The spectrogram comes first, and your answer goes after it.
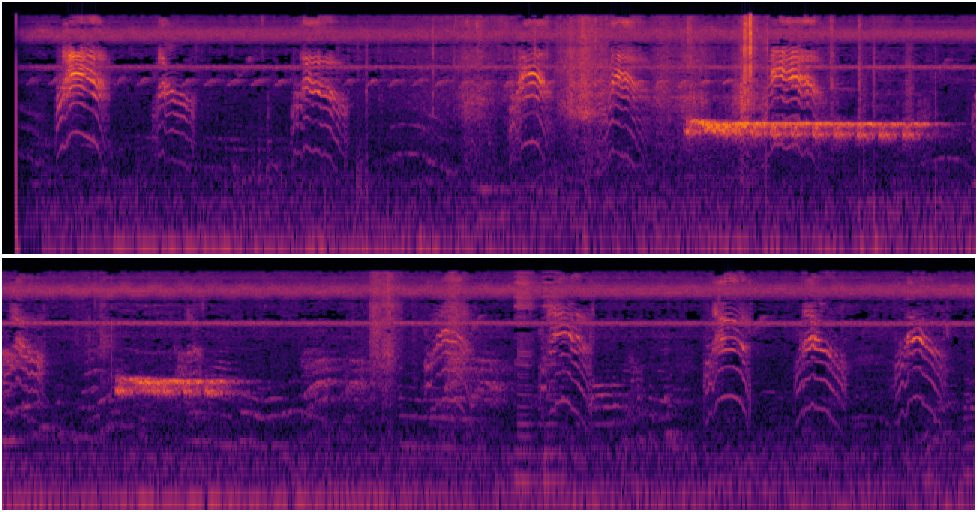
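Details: Kitten meowing while confused and searching for its mother. Rapid, irregular high arching meows fill the recording. Two steady, flat tonal notes sound midway, and a low background hum runs throughout.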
